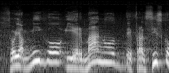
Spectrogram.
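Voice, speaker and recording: A man talks at a high pitch while noticeable background noise plays behind him. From Dominican Republic, Santiago. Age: 70s. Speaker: engineer defending himself in court. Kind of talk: court testimony. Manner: halting, with self-corrections.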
